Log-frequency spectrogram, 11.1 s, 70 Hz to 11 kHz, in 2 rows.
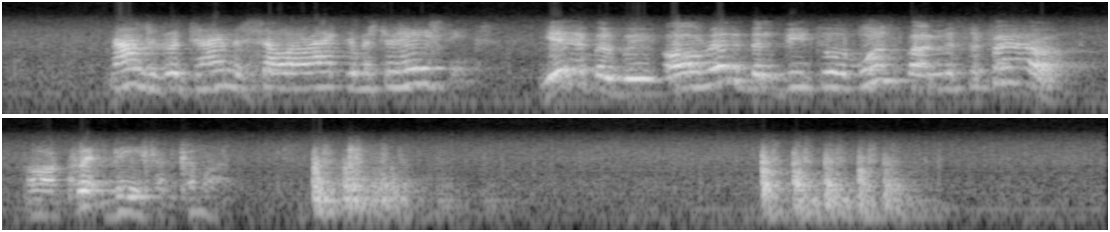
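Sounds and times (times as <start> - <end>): knuckles knocking on door: 7.1 - 8.0, 9.4 - 10.2.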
